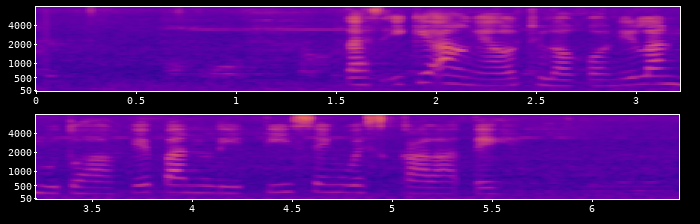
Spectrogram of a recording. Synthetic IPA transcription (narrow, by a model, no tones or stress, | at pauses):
t̪ɛsikiaŋɛld̪̥i̤lakɔnilanmbṳt̪ʊɦakepanlit̪isɪŋwɪskalat̪ɪh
